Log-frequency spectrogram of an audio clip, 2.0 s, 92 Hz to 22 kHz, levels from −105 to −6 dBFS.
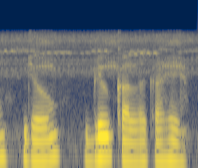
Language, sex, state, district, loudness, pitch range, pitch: Hindi, male, Arunachal Pradesh, Longding, -18 LUFS, 110-130 Hz, 115 Hz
